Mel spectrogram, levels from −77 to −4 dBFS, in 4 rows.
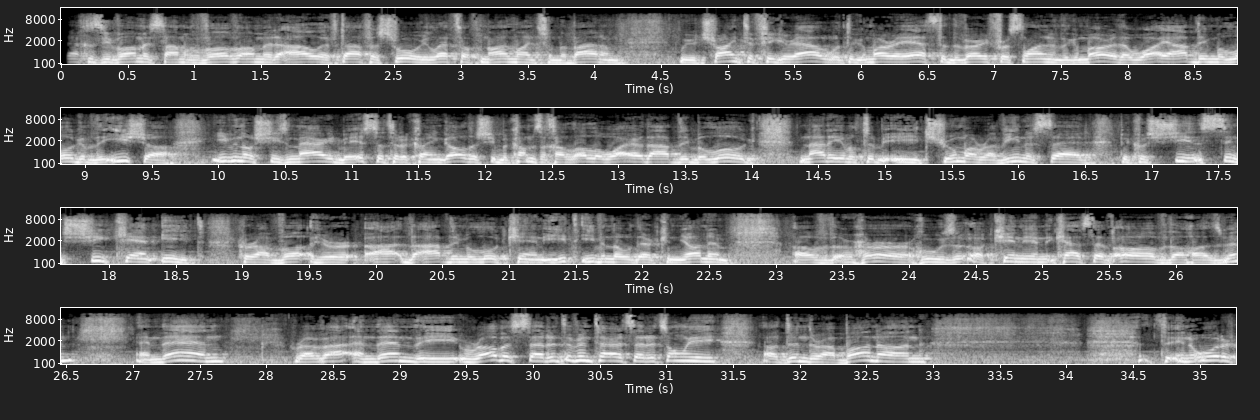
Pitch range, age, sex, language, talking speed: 145-175 Hz, 40-59, male, English, 170 wpm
